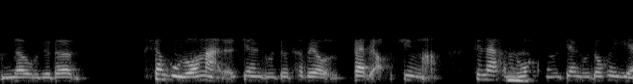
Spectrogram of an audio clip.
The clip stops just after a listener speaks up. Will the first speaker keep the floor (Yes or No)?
Yes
